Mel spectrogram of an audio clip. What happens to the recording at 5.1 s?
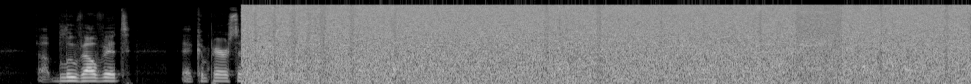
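Packed 24-bit samples are read as 32-bit from 2.42 s onward, a wrong sample width: loud noise buries the speech, which runs 1.33 times fast and higher-pitched.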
